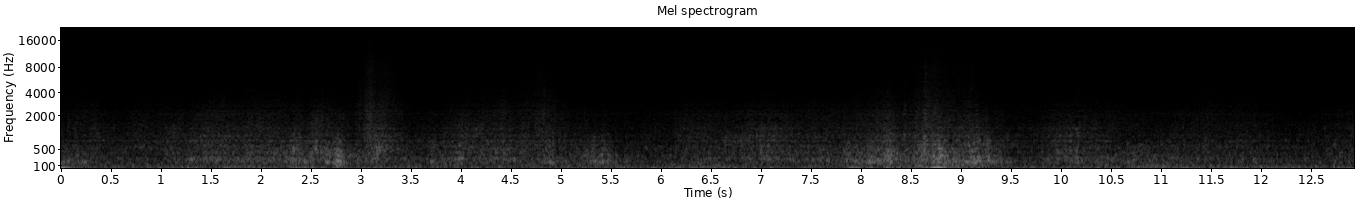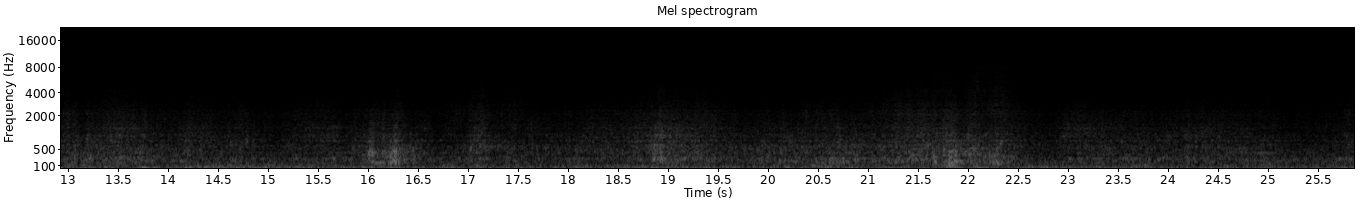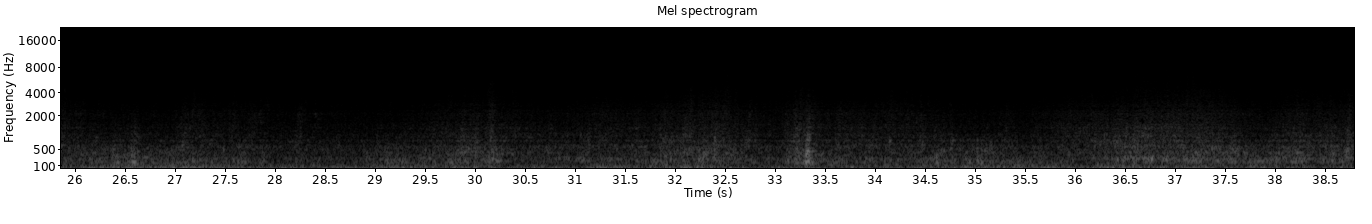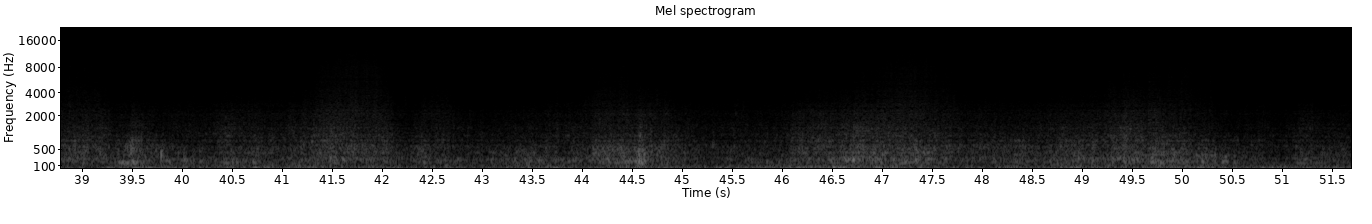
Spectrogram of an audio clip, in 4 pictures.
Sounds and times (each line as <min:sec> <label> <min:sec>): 0:00.0 Sea (under a rock) 0:51.6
